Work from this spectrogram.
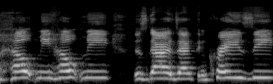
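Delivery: high, held-back, put-on screaming cry. Mocking a dramatic account of being run off the road: imitating someone screaming for help. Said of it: "I'm screaming".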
